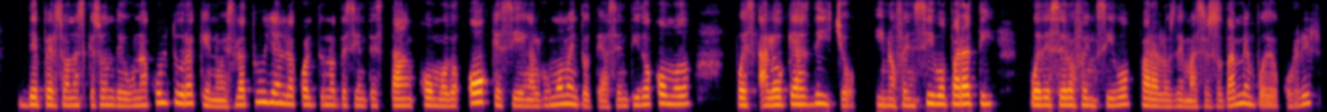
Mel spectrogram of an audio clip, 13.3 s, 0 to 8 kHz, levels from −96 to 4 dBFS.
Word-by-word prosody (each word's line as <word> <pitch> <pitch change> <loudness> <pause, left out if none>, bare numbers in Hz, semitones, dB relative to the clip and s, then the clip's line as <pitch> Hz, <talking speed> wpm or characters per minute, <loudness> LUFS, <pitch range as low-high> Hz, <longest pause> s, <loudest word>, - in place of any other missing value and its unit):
de 200 +1 0
personas 195 -1 -2
que 190 - -6
son 200 0 -3
de 185 - -3
una 190 +3 -3
cultura 250 -2 +1
que 195 -6 -4
no 165 -1 -2
es 155 - -6
la 205 - +3
tuya, 270 +4 +1
en 245 - +1
la 220 -1 0
cual, 205 -1 -1
tú 200 - -9
no 200 -1 -3
te 190 - -6
sientes 185 -1 -8
tan 185 -1 +1
cómodo, 175 -2 -1
o 275 +2 +10
que 195 -6 -3
si 180 +1 -5
en 175 -1 -3
algún 185 +4 -6
momento 215 -7 0
te - - -11
has 155 -1 -7
sentido 200 +5 -3
cómodo, 225 -1 +2 0.4
pues, 195 -1 +2
algo 200 +1 +3
que 220 +1 +3
has 215 -1 +1
dicho 220 -7 -2 0.2
inofensivo 190 +4 0
para 230 +2 +7
ti, 230 0 -4 0.3
puede 195 0 +4
ser 195 +1 +2
ofensivo 195 +2 -2
para 180 -3 +2
los 165 -1 -7
demás, 155 -2 -4
eso 160 0 -5
también 210 +5 0
puede 90 - -5
ocurrir. 205 - -6
195 Hz, 220 wpm, -23 LUFS, 180-220 Hz, 0.4 s, o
